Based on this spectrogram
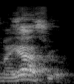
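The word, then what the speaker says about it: ma'aser: Means 10th in Hebrew and is pronounced mayashro.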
